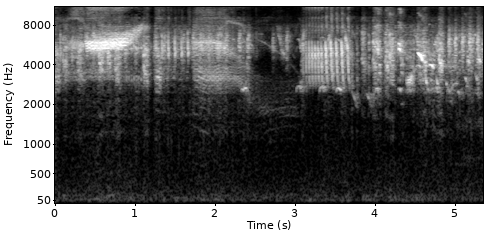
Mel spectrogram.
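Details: Many birds chirping on a farm in natural habitat: dense, overlapping high twitters and rapid trills, louder in the first second, with a brief lull near the middle before busy chirping resumes.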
